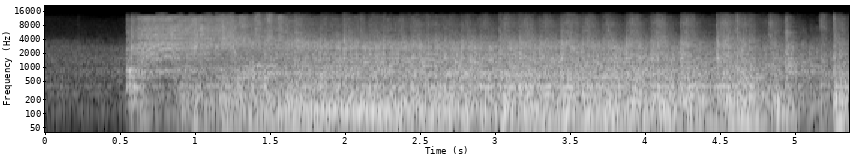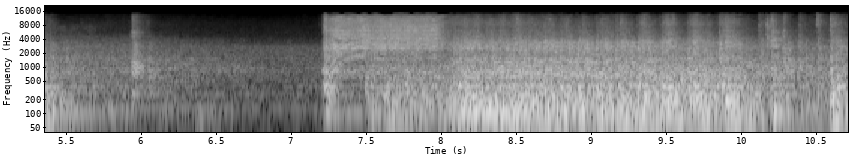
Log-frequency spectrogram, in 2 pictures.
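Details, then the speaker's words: Amazon 186FA diesel with diesel turned back on after used motor oil got into the line: catches and clatters a few seconds, fades and dies, then restarted; stalls after starting, air pockets in the fuel line. "let me get past this and I will uh we'll come back definitely definitely got some air pockets in the line"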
